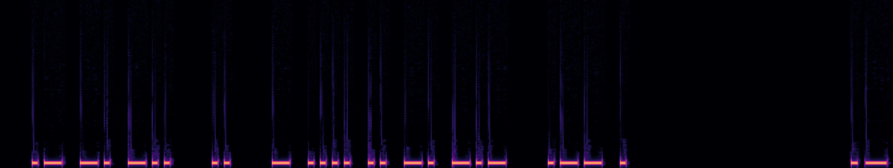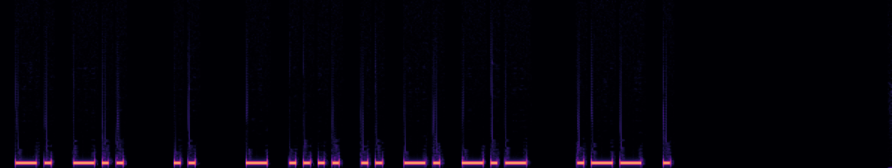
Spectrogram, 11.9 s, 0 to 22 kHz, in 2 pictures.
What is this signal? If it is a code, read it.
Morse code, heard as a keyed tone, about 29 wpm, 700 Hz. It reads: AND I THINK WE AND I THINK WE
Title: Speed-Racing - Sets of 4 Words 25wpm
